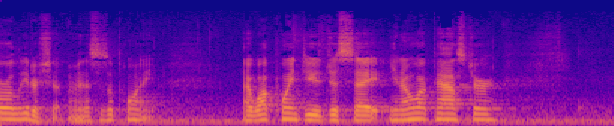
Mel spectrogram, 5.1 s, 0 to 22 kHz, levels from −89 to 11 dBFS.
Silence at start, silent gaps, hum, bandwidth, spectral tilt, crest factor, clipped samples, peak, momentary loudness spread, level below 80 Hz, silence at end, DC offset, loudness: 0 s; none; none; 15 kHz; -5.5 dB/octave; 18 dB; under 0.1%; -2 dBFS; 21 LU; -44 dBFS; 0 s; under 0.1%; -20 LUFS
